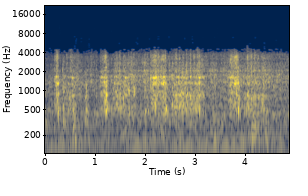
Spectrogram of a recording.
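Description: A tape recorder machine runs with a steady mechanical whir and low hum, its level holding even throughout with slight rattling texture.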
